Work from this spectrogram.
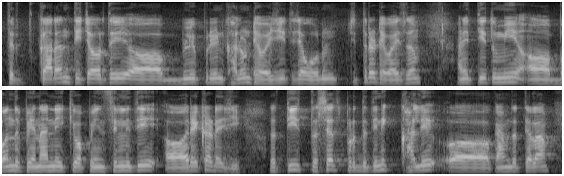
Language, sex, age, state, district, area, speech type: Marathi, male, 18-30, Maharashtra, Washim, rural, spontaneous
